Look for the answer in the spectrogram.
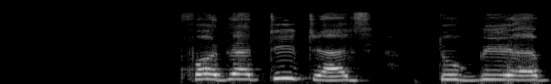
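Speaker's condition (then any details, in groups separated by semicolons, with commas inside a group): Cerebral palsy; typed assignments and projects up to degree via digital advisory and learning center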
